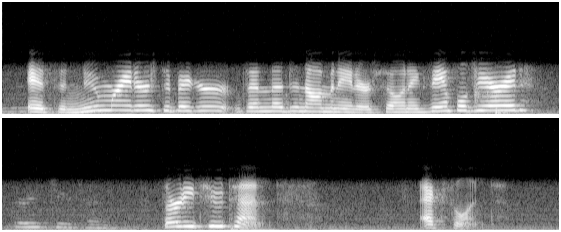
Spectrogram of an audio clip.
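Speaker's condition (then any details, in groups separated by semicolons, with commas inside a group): No condition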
